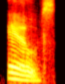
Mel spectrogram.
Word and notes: elves: Indian

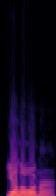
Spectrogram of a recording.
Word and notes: Yellowhammer: American English

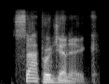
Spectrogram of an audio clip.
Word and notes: saprogenic: British English

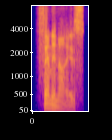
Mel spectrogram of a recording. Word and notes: feminize: British English

